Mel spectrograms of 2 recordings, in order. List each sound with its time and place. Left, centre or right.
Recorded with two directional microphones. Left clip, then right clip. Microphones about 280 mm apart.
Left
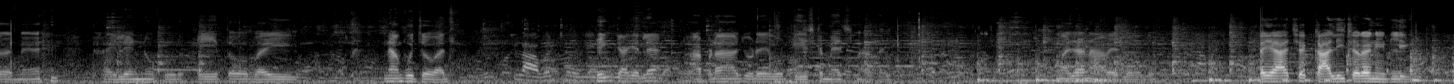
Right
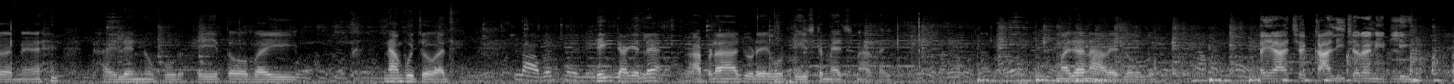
0.0 s speech: centre
3.8 s speech: centre
6.0 s speech: centre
